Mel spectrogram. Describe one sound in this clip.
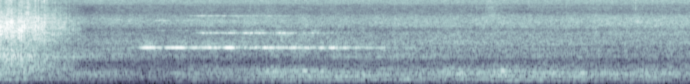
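A model train rumbles and clatters along the tracks, drawing closer.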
